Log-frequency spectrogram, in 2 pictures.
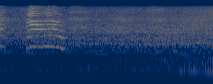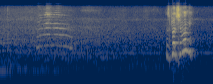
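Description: A cat meows loudly, several times.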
